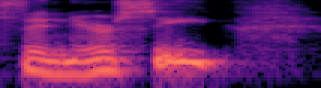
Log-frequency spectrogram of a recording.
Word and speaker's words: FNIRSI: be in comparison with The F ni RSI I guess that's pronounced fery uh model 2C 53p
